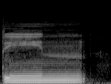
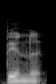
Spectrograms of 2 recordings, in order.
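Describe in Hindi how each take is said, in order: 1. इस स्वर को लंबा खींचा गया है। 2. इस स्वर को मजहूल की आवाज़ दी गई है। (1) "लंबा लंबा करके इसको पढ़ा पढ़ा जाए तो ये गलत होगा" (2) "ये मजहूल है।"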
